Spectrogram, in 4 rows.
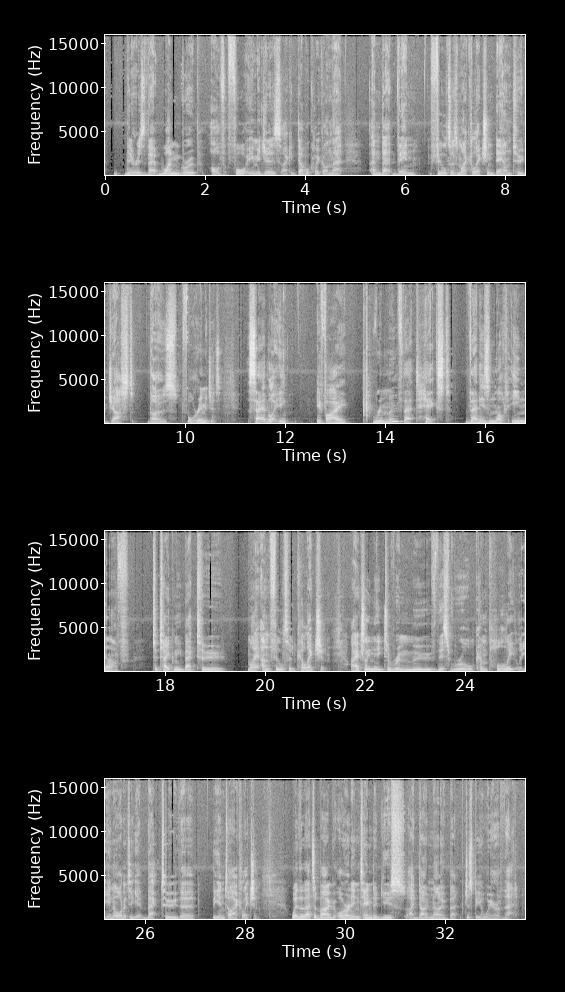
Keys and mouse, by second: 3.1 click, 11.3 click, 22.2 click, 23.6 click.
